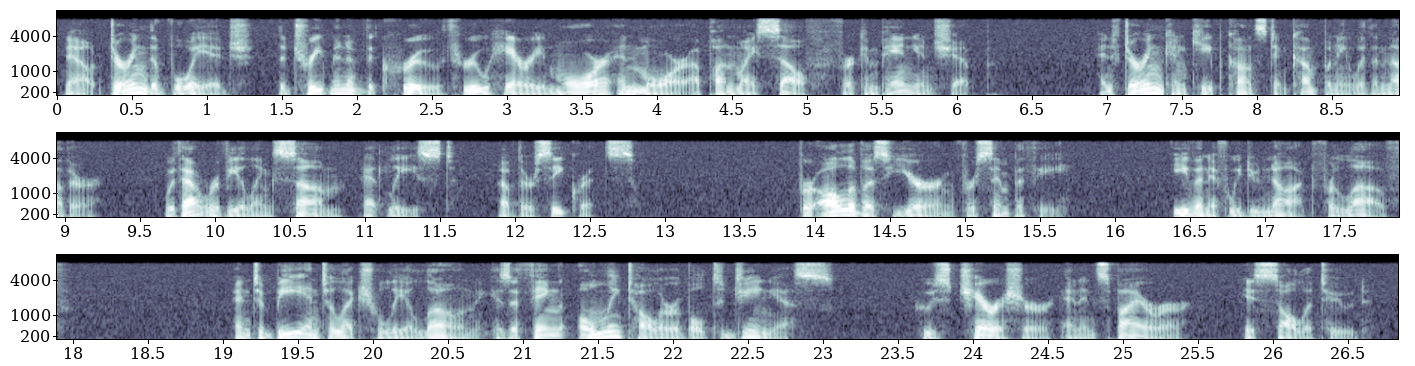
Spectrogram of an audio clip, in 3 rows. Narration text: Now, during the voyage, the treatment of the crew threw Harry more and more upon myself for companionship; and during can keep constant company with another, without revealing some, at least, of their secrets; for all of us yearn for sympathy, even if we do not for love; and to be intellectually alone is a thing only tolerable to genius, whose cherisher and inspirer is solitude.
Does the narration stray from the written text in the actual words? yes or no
no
